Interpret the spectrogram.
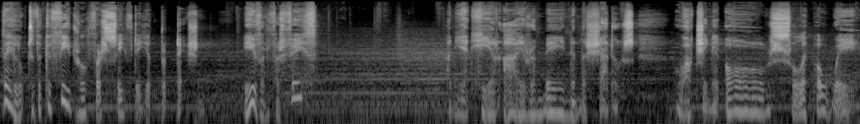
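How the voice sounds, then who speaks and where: An actor playing a brooding druid in a video game, speaking a solemn monologue in a gravelly half-whisper. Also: male voice, medium pitch, animated, takes it slowly, faint music behind. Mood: brooding, sorrowful. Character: brooding male druid mourning his fading people.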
